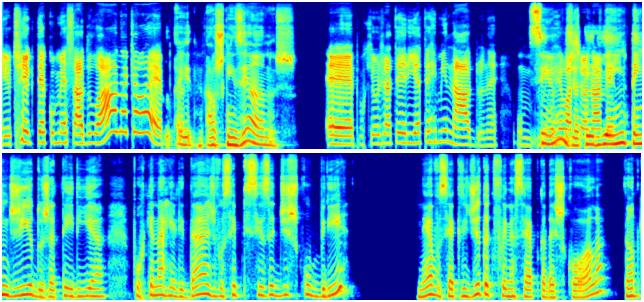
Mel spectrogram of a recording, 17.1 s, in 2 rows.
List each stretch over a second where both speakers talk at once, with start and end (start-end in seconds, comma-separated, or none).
7.0-8.3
